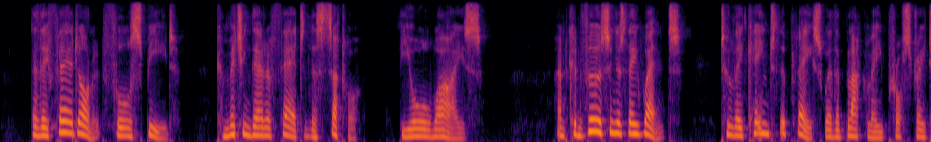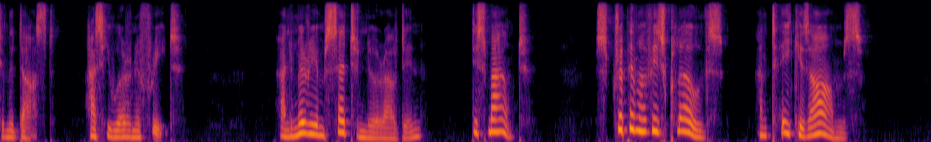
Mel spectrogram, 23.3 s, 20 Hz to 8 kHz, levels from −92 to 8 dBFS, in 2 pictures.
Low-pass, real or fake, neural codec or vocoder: 7.2 kHz; fake; codec, 16 kHz, 4.8 kbps, FACodec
